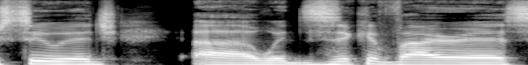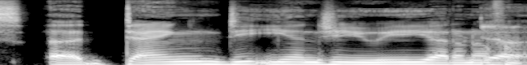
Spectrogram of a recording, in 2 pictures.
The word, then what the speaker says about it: dengue: been infected through sewage with Zika virus dang d e n g u e I don't know if I'm pronouncing that right.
